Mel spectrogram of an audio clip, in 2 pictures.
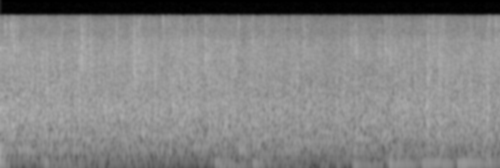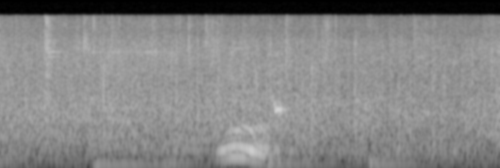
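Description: Steady rain falling, heard as an even hiss of drops on a clear plastic umbrella held overhead.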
